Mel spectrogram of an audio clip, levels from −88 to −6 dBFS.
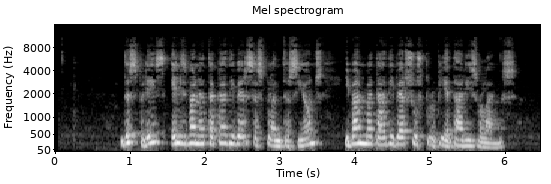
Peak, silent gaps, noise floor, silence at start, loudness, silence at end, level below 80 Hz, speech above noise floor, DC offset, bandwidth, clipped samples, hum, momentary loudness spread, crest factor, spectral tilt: -4 dBFS; none; -62 dBFS; 0.85 s; -20 LUFS; 0.35 s; -58 dBFS; 43 dB; under 0.1%; 9.4 kHz; under 0.1%; none; 9 LU; 16 dB; -5.5 dB/octave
